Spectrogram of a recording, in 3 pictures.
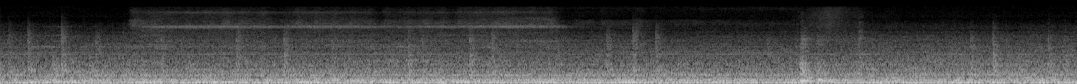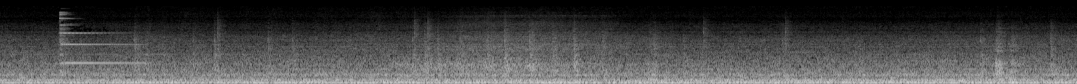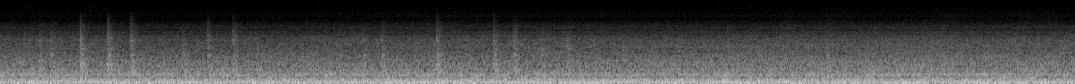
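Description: Train running at speed heard from inside the driver's cab: a steady low drone of the traction motor and wheels on the rails. A high thin whine sounds for a few seconds near the start, and a short electronic beep about a third of the way in.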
